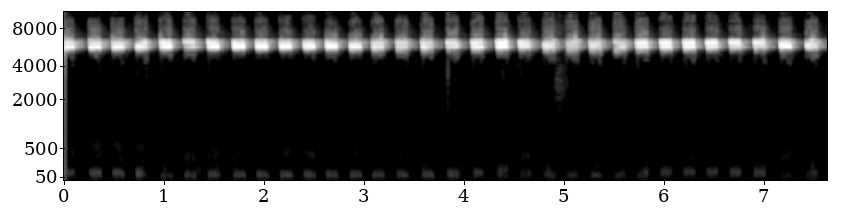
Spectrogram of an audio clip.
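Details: Natural cricket sound used as a master track for training songbirds: loud, high, ringing chirps pulsed steadily about twice a second, each pulse with a low thump beneath, a faint brief click midway.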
